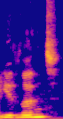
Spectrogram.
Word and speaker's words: Jutland: Jutland. You didn't really hear the T in it.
